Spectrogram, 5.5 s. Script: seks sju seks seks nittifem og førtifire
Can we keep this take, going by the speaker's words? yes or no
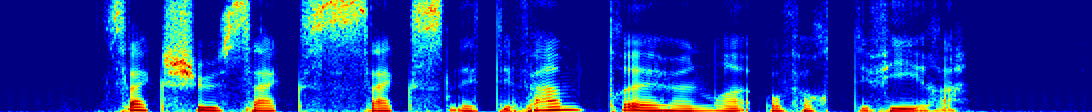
no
